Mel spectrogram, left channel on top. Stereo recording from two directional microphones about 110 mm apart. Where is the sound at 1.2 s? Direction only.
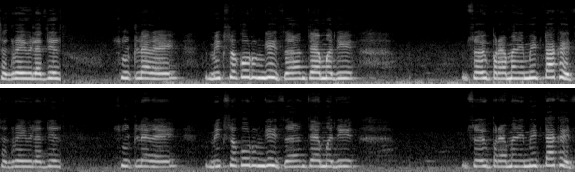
30° left (ahead or behind).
